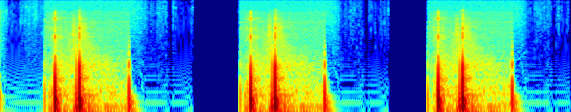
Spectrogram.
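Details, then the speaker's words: Three groups of hollow, loud, low-pitched taps with a short carrying tone: resonant percussion note, as heard over air-filled areas such as normal lung. "Resonant sounds are often heard in air-filled areas, like the lung."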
